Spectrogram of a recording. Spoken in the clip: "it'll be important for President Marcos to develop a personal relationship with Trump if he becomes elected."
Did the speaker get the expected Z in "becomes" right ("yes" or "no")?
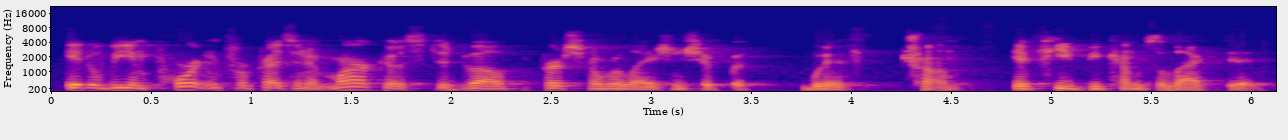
yes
